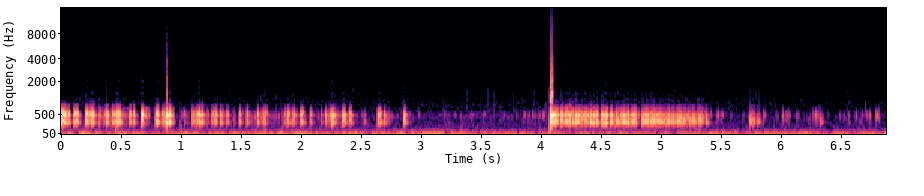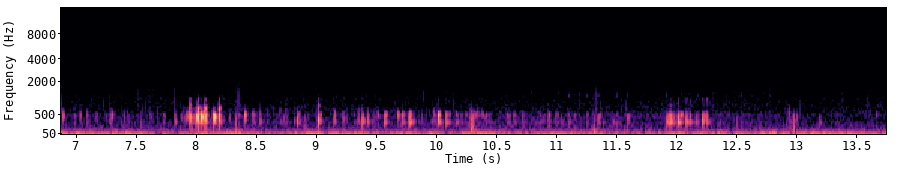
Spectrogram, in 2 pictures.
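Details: Belly sounds that began suddenly after eating something self-cooked, suspected undercooked, late February 2023: loud gurgling and rumbling in repeated bursts; active bowel sounds (borborygmi).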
